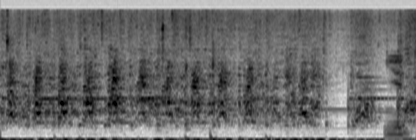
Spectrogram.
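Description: Eggs sizzling and crackling as they fry in hot oil in a pan, stirred with a wooden spoon.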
